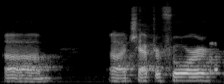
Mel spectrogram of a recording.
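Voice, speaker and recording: A woman with a low, deep voice hosts a casual live stream. She talks chattily, greets viewers by name and pads her sentences with fillers. The sound rings a little in a roomy space. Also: steady tone, slow, slight background noise. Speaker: co-host of a live fan show.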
